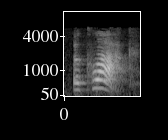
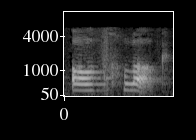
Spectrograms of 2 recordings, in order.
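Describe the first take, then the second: First: The first vowel is reduced to uh. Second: The first vowel is a full O. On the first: The speaker calls it right. "this one disappears and becomes this uh sound" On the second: The speaker calls it wrong. "We don't say"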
